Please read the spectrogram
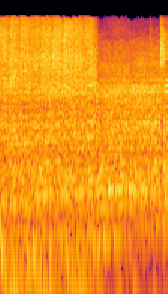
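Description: Electronic dance music from a DJ set played loud over a festival sound system, with a steady kick-drum beat. About two thirds of the way in, the bass and the highest treble drop out and the music thins.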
